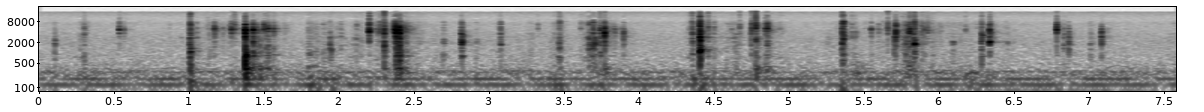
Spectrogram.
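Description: A box cutter blade shaves the face of a solid, palm-sized, green flower-shaped soap held in one hand. Irregular short, crisp scrapes and clicks with bright, high edges pop out over a steady low hum, each one dying away almost at once.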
